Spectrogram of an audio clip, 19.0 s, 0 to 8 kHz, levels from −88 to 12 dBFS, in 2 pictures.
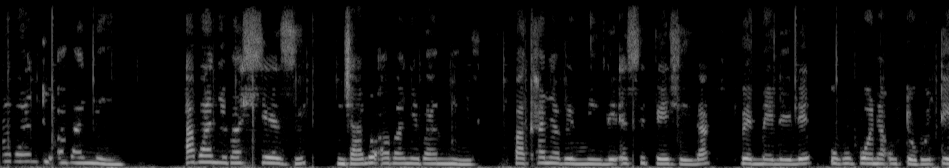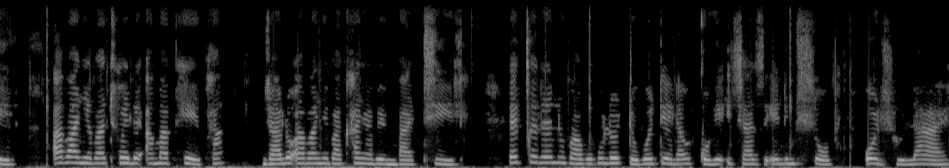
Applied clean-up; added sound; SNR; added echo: neural mask model Resemble Enhance denoiser.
